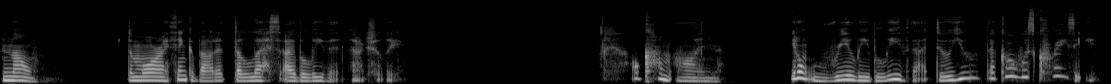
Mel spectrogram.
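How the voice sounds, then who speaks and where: A woman's voice: on the low side, lively intonation, unhurried, pauses often, mellow, dry recording, clean studio sound. A young woman performing a one-sided audio roleplay as a skeptical investigator, arguing and sarcastic, sometimes dropping to a whisper. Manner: skeptical, argumentative, sarcastic, swears casually.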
